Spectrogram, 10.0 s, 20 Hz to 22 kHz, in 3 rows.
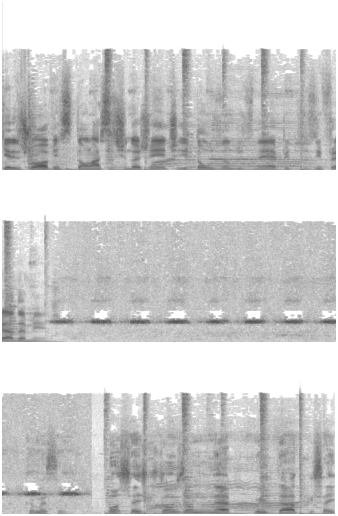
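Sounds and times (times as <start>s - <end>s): cricket chirping: 3.8s - 7.6s.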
